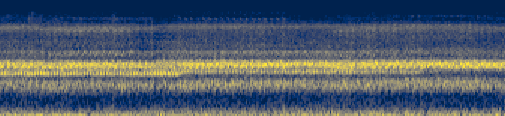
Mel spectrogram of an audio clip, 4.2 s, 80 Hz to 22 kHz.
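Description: A dense, unbroken chorus of spring peepers at night, recorded from a second-story bathroom window about 20 yards from the woods, countless shrill high-pitched peeps blending into a steady ringing drone over a soft low rumble, with no voices.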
